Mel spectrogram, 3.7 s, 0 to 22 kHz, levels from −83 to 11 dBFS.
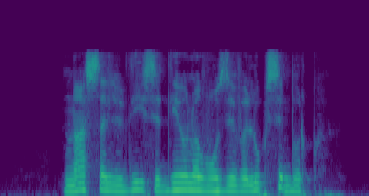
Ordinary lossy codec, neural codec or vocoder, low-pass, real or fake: none; codec, 24 kHz, 0.9 kbps, WavTokenizer, medium speech release version 2; 7.2 kHz; fake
